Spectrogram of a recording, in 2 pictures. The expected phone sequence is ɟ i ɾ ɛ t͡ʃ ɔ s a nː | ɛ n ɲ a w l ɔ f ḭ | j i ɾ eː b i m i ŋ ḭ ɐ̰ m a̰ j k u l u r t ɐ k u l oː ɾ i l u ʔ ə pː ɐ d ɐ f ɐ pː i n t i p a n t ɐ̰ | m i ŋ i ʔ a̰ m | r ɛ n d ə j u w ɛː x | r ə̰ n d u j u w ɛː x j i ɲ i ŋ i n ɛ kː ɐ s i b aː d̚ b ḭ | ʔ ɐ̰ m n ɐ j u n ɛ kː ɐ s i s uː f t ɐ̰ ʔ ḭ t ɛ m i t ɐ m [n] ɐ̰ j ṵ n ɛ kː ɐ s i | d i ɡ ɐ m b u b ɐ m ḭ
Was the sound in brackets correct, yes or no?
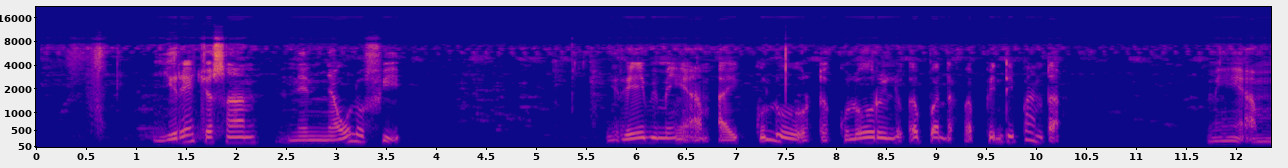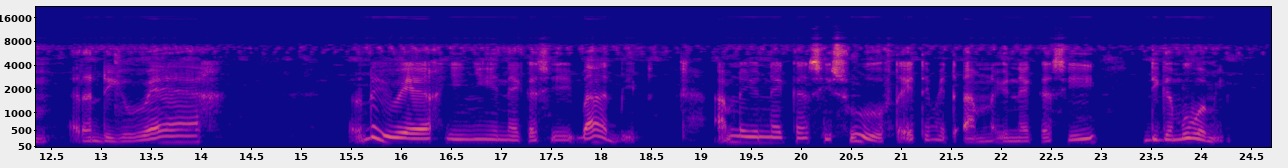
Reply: yes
